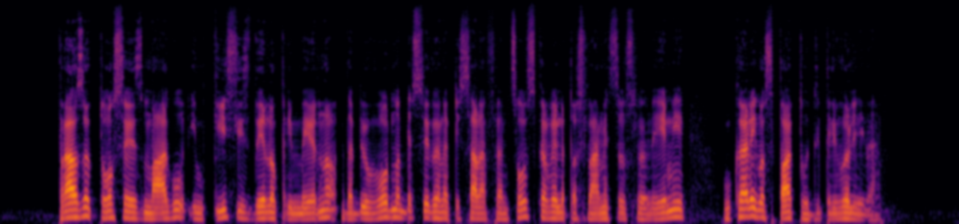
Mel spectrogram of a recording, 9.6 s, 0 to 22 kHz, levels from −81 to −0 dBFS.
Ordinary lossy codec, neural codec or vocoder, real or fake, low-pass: none; codec, 44.1 kHz, 1.7 kbps, Pupu-Codec; fake; none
